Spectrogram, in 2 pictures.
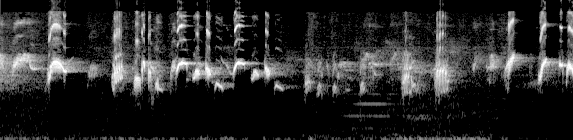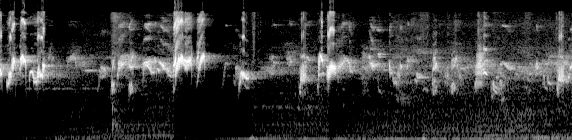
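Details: Red-whiskered bulbul, a kept songbird in Vietnam, singing fiercely in a contest: bright, chirpy warbled phrases around the upper-middle range, delivered in quick bursts separated by brief pauses, with sharp clicks throughout.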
